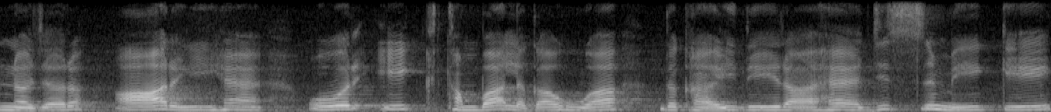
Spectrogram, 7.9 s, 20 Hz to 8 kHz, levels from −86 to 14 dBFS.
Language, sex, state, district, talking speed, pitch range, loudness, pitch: Hindi, male, Punjab, Fazilka, 115 wpm, 205-235 Hz, -19 LUFS, 215 Hz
